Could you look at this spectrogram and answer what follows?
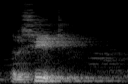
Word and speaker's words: receipt: इसी प्रकार दूसरा शब्द है रिसीट, इसमें P साइलेंट है, RECEIPT, रिसीट, लेकिन इसको पढ़ा जाता है रिसीट।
